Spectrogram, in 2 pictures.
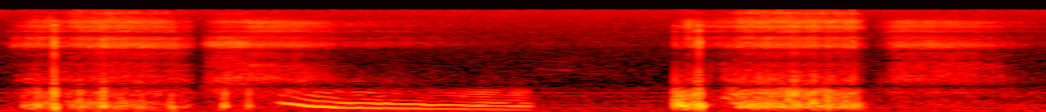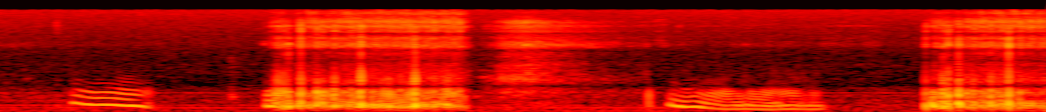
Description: This deep sleep video features the sound of a pug puppy snoring.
